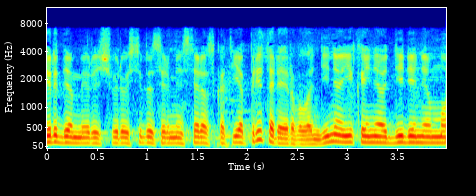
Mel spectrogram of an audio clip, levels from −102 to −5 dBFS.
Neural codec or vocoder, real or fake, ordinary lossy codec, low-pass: none; real; MP3, 48 kbps; 7.2 kHz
